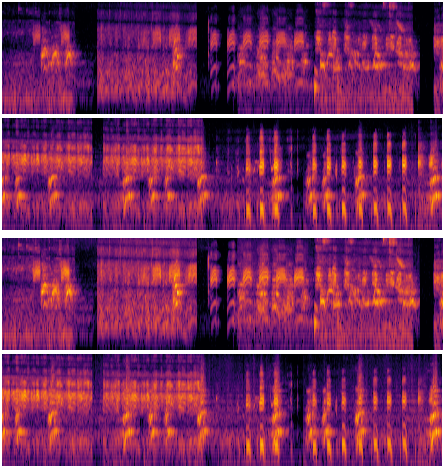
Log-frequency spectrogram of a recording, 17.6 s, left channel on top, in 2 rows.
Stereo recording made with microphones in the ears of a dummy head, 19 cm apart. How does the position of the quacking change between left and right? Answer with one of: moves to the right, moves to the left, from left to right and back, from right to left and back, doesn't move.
moves to the left.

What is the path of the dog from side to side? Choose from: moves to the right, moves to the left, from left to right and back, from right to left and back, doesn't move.
doesn't move.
